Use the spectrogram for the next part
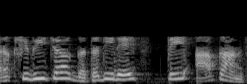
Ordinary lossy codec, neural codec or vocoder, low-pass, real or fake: none; none; 3.6 kHz; real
